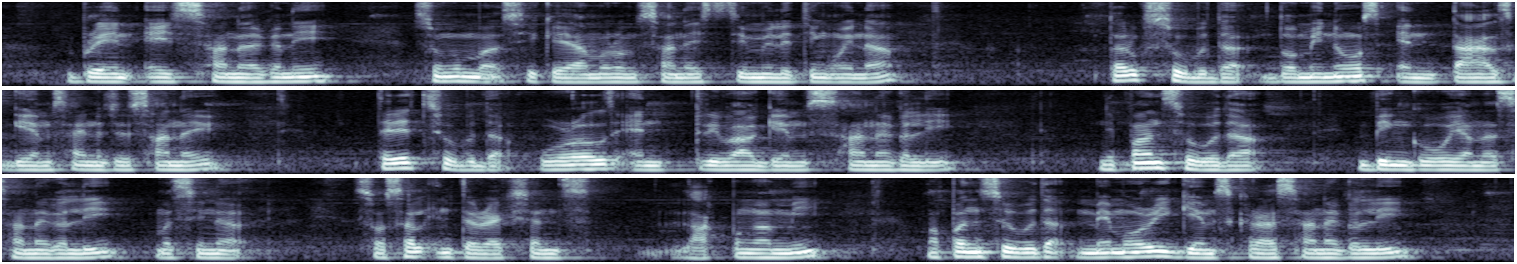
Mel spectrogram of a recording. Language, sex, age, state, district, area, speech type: Manipuri, male, 18-30, Manipur, Bishnupur, rural, spontaneous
